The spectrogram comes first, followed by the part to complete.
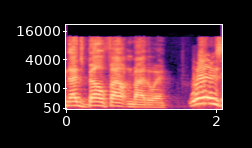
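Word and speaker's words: Bellefontaine: the tiniest little of towns nobody can even pronounce the name that's Bell Fountain by the way where is it right here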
